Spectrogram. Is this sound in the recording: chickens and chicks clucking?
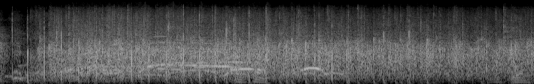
no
